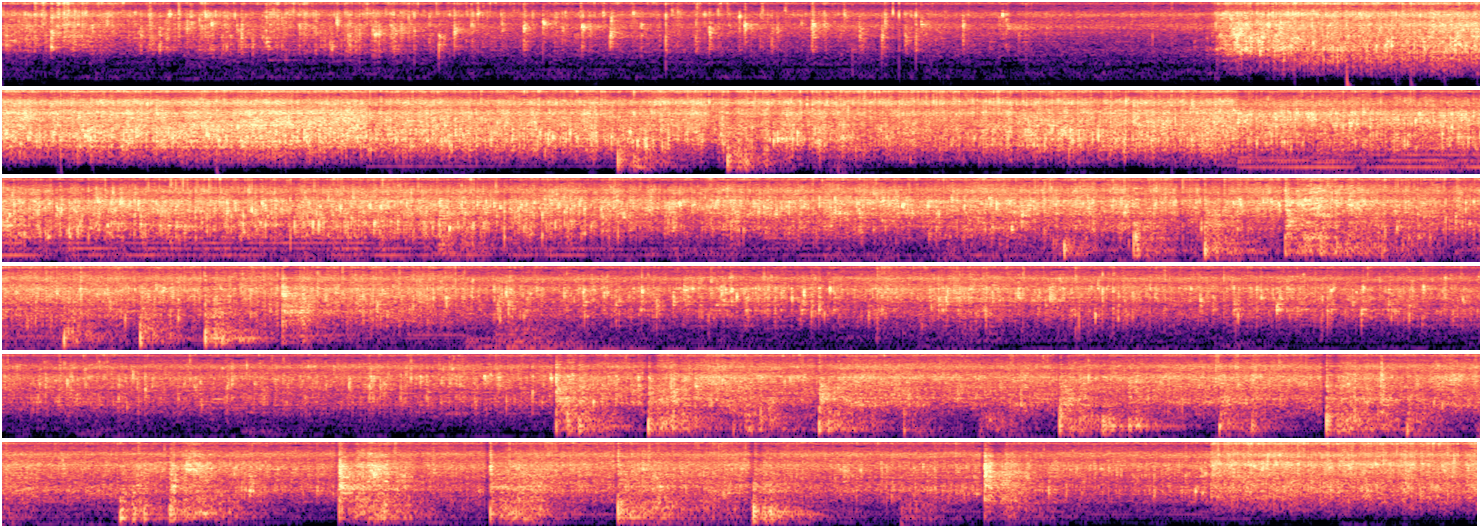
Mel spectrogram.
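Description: Spices, green chillies and curry leaves sizzling in hot oil in a metal kadai; the sizzle gets much louder about four seconds in. A metal spoon stirs and scrapes against the pan in two spells of quick clicks and scrapes, midway and near the end.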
